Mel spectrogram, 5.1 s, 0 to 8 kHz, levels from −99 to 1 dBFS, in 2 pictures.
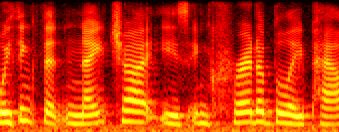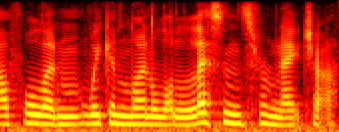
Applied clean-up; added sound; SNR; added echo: none; none; none; none.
